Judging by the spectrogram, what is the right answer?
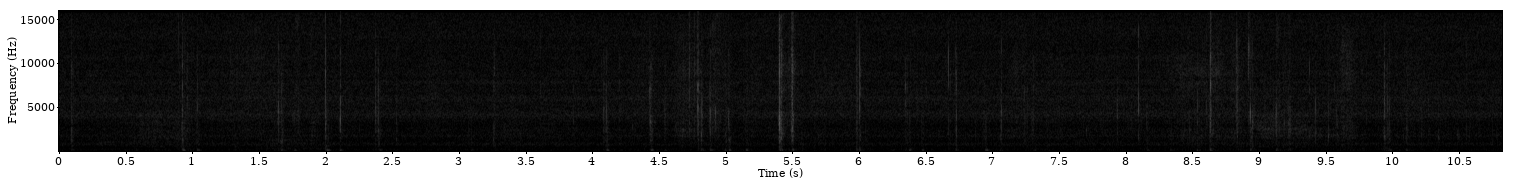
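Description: Computer keyboard being typed on: irregular key clicks in short runs, busiest in the middle and again near the end.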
